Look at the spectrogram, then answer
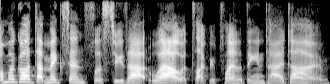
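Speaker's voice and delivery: plain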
